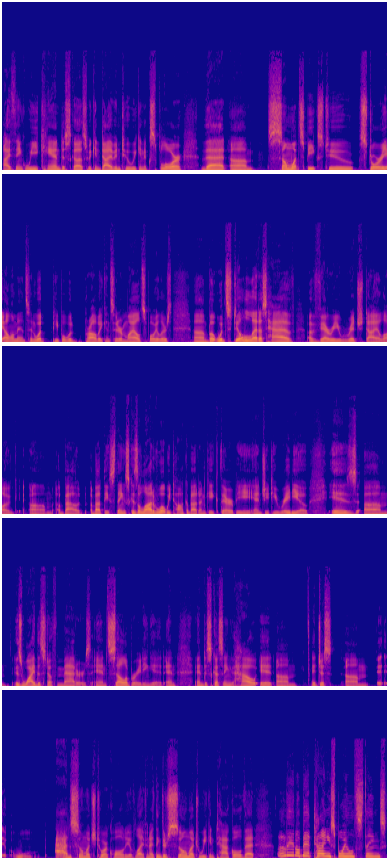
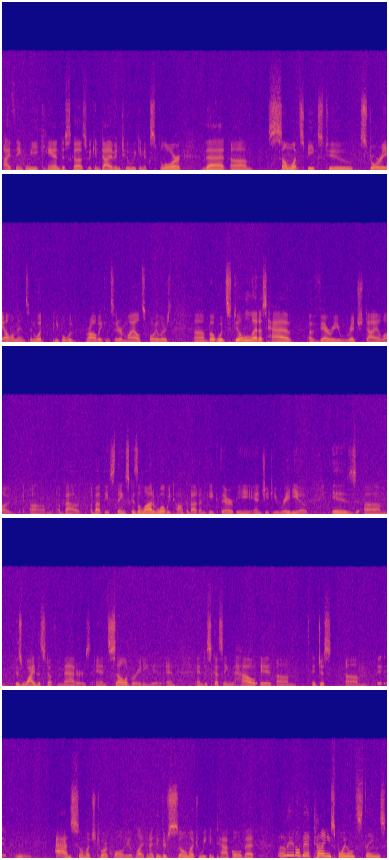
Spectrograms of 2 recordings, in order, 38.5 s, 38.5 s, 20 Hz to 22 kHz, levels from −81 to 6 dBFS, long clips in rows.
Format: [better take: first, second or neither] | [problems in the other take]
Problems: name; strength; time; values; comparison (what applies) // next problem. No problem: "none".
first | hiss; noticeable; throughout; 15 dB below the speech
